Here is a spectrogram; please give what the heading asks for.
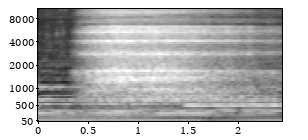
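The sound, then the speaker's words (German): A deep breath taken during a grounding meditation: a long, soft, airy rush swells in after a quiet start and holds steady to the end, over low, sustained background tones. “Atme nochmal tief in die Erde über deine Füße.”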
